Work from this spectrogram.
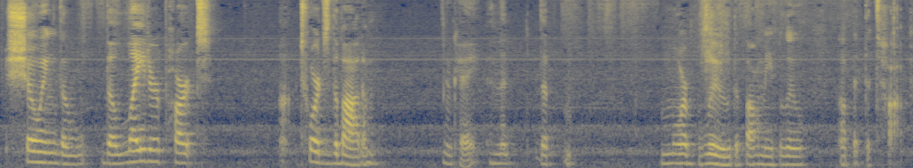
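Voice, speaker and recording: A woman's voice: low-pitched, a little mellow, a little hiss or hum. A middle-aged woman giving a chatty step-by-step card-making tutorial at her home craft desk, sniffly from a cold. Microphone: overhead camera above the desk.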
